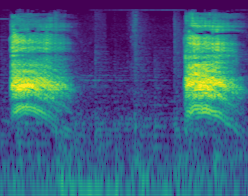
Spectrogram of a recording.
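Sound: crow cawing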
